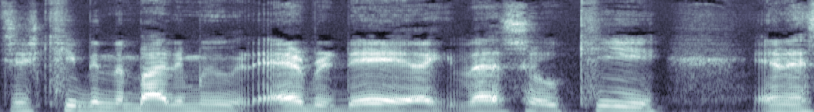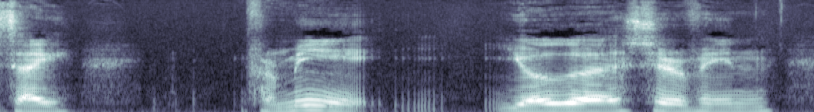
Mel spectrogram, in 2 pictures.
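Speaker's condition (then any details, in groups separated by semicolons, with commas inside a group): Traumatic brain injury; daily pranayama breathing therapy, acquired brain injury program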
